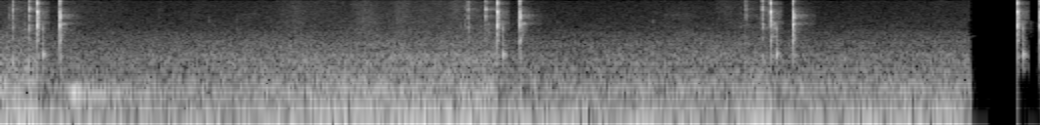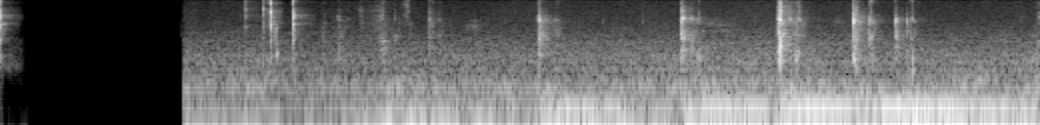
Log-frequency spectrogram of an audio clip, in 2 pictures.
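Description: A computer keyboard is typed on in short bursts of clicking keystrokes with pauses between them, close and crisp, with a brief silent gap partway through.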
